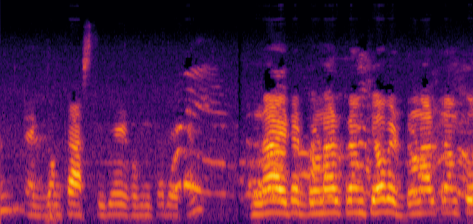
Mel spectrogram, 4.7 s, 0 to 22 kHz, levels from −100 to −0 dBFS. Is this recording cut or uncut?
cut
